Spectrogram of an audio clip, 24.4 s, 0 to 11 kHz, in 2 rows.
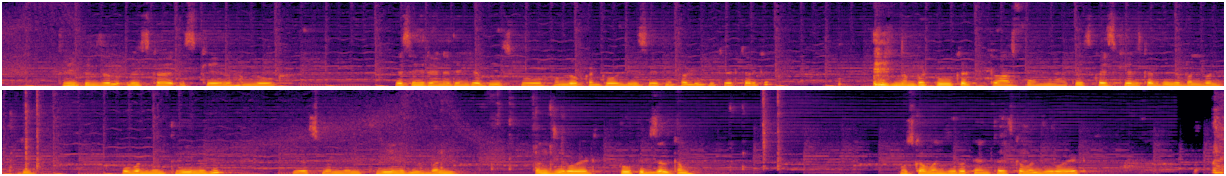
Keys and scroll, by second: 6.0 ctrl+d, 11.5 1, 12.2 3, 12.4 Return, 16.3-20.0 typing, 22.5 ctrl+d.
